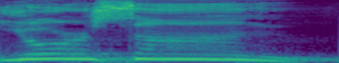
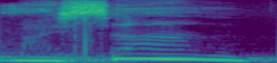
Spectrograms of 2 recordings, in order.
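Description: First: Put-on "Your" hit high, pushing the child onto the spouse; annoyed disowning. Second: Put-on "My" stressed, claiming the child; a parent taking credit, leaning on "My"; proud claiming. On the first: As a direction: stress "Your" as an angry parent passing blame. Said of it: "you're angry with them". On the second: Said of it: "when they're doing something good".

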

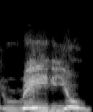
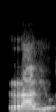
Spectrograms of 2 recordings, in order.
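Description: First: Slow "radio" as ray-dee-oh; English radio. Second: Said in the usual way. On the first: Shown as a demonstration. Teacher modelling English for the class, radio as ray-dee-oh. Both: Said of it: "En inglés se dice radio".

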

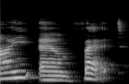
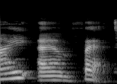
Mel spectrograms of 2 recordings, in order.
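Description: First: Slow, word-by-word teacher reading; slow model reading. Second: Slow, even second reading; slow repeat. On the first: Teacher reading slowly for pupils to echo. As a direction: read it slowly for the class to repeat. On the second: Teacher repeating slowly so pupils follow. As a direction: say it slowly again for the class. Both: Shown as a demonstration. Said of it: "Say after me".

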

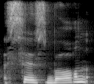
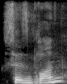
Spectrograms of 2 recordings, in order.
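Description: First: Cesborn said with the r before the o, as ses-BORN; the slip Cesborn, r placed too early; misread name. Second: Cesbron said properly, ses-BRON, r right after the b; corrected name. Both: Real, not acted.

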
